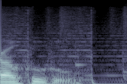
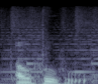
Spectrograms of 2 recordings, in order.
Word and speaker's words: Ohuhu: No. They're Ohuhu. I'm pretty sure. Because they start with an O. Ohuhu. And I've heard other YouTubers call it that.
